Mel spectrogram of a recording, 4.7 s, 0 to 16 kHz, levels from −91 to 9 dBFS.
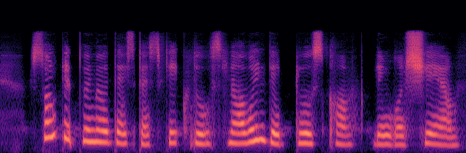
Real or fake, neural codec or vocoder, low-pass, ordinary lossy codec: fake; codec, 16 kHz, 0.5 kbps, FreqCodec, larger model; 7.2 kHz; none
